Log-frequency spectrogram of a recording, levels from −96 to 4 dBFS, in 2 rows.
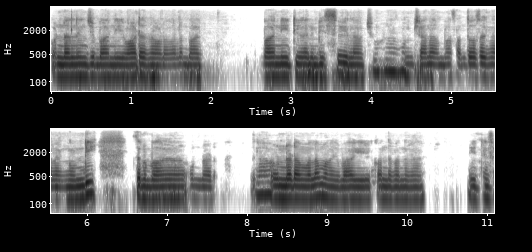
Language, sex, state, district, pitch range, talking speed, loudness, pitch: Telugu, male, Andhra Pradesh, Anantapur, 135-140 Hz, 110 wpm, -18 LUFS, 140 Hz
